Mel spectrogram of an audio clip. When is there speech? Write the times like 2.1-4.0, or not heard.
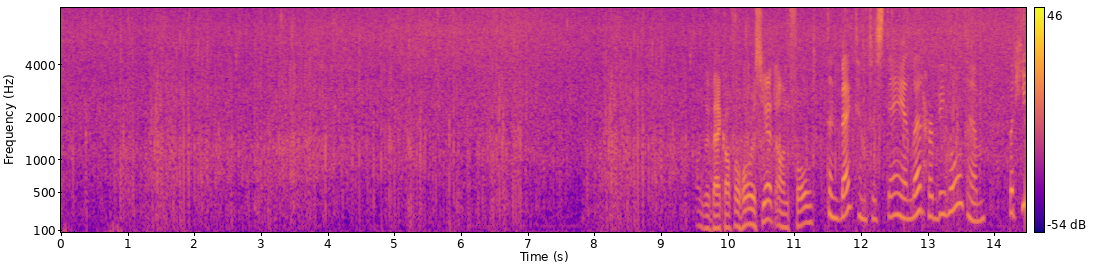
9.6-14.4.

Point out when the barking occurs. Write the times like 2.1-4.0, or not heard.
not heard.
